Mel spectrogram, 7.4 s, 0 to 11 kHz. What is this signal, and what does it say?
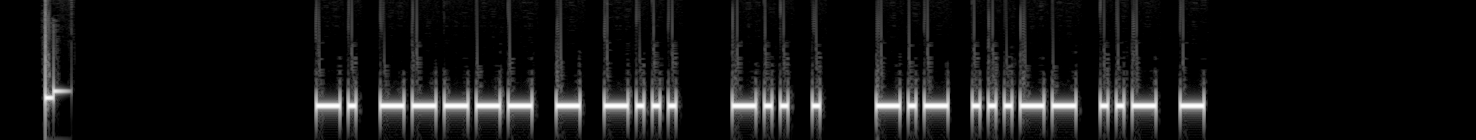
Morse code, heard as a keyed tone, about 32 wpm, 700 Hz. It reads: N0TB DE K3UT
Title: USA Callsign DE Callsign - 4 Characters - 30wpm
